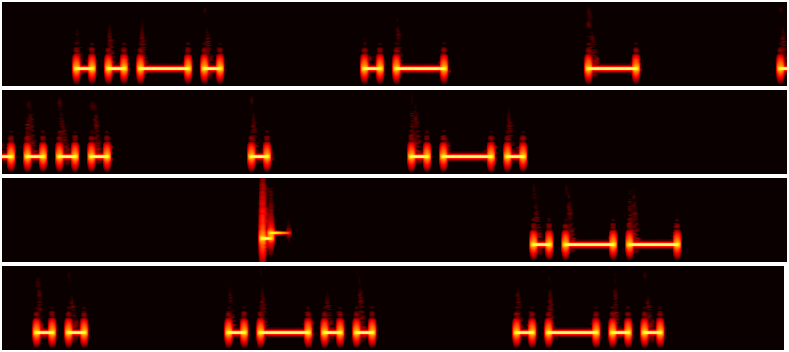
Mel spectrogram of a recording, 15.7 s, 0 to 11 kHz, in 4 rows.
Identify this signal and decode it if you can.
Morse code, heard as a keyed tone, about 15 wpm, spaced as for 9 wpm, 700 Hz. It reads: FATHER WILL
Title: 3x Character Spacing - Top 300 Words - 15wpm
